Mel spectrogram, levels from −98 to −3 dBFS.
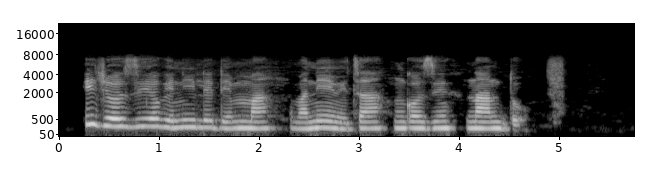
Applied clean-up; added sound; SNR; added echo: none; none; none; none.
